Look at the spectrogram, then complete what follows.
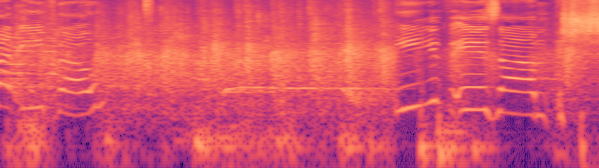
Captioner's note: audience applauds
